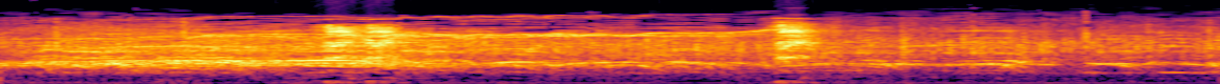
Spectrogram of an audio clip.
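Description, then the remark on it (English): A crowd applauds and cheers continuously as a bass player from Austin, Texas, is introduced, a dense wash of clapping with scattered shouts that swells briefly twice before settling into a steady roar. “From Austin, Texas, on the bass, let's hear it for”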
